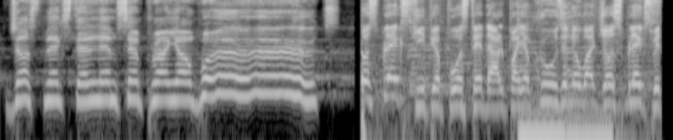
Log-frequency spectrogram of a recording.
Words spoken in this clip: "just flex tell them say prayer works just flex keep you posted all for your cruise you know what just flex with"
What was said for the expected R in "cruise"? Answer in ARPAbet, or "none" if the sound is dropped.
R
